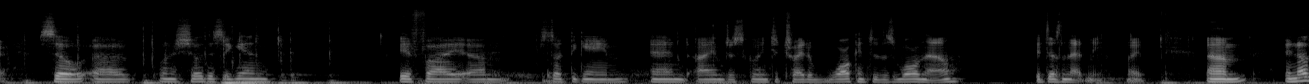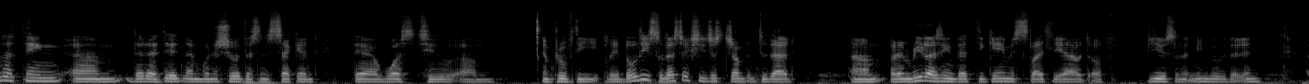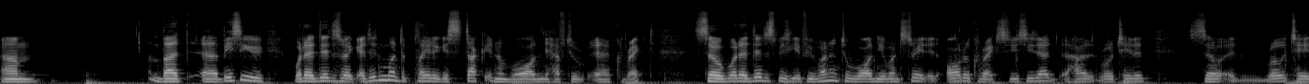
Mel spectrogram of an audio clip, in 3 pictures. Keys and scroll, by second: 0.8 super+`, 2.1-3.0 typing, 7.2 w, 11.0 d, 12.2 s, 15.6 d, 26.2 a, 28.6 d, 29.6 w, 32.5 s, 34.1 w, 36.1 w, 36.6 a, 37.5 w.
